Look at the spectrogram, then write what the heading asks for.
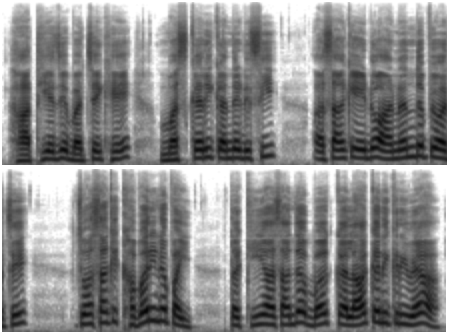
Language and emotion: Sindhi, happy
